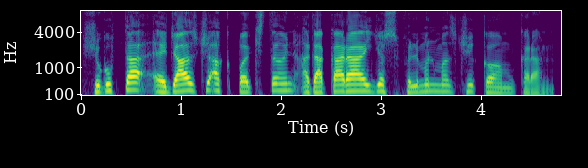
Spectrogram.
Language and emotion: Kashmiri, neutral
